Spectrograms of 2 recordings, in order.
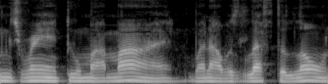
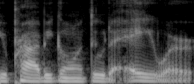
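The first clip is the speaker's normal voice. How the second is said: usual speaking voice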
